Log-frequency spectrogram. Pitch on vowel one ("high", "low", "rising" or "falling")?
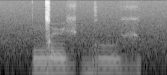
low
